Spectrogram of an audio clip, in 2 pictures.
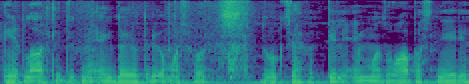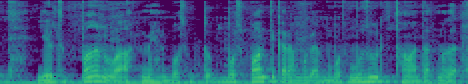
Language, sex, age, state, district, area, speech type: Kashmiri, male, 30-45, Jammu and Kashmir, Budgam, rural, spontaneous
